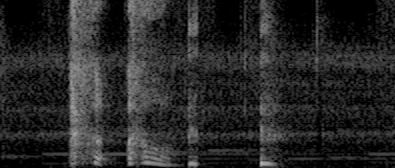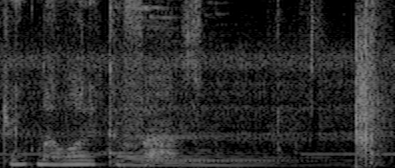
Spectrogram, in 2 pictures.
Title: Hiccups all around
